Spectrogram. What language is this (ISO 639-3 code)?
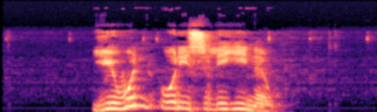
kab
